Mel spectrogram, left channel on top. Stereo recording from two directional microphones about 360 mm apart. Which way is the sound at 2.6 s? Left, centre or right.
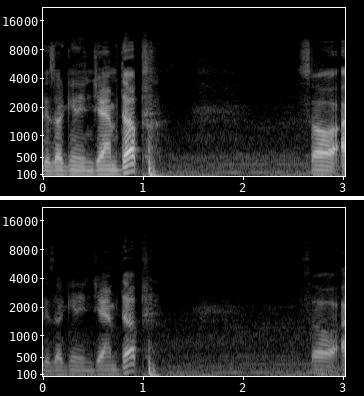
Left.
